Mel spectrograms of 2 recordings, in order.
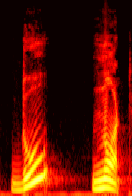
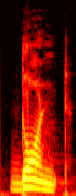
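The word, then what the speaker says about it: don't: ডু নট। ডু নট। এদেরকে একসঙ্গে উচ্চারণ করা হয় উপরেরটা। মানে এখানকার ওটা উঠে যায়। এর উচ্চারণটা হয়ে যায় ডোন্ট।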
